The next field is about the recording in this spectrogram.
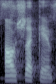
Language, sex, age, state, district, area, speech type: Hindi, female, 60+, Madhya Pradesh, Hoshangabad, urban, spontaneous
